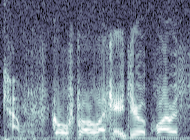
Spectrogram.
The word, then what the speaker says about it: cowl: They're like cow flaps, like a cow in a field, but actually it's cow. It's actually pronounced cowl.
